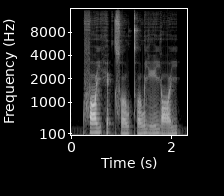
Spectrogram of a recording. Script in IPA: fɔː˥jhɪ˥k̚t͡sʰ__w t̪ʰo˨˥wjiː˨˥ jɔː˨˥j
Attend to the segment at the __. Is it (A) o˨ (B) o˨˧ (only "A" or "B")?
B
